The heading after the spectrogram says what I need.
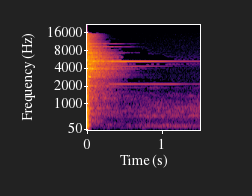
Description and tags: Sword Clash (9)
This sound was recorded with an iPod touch (5th gen)
The sound you hear is actually just a couple of large kitchen spatulas clashing together
clash, clashing, metallic, clang, stainless, slash, clanging, knife, ting, ding, struck, swords, clank, ping, sword, Ipod, strike, slashing, hit, steel, ringing, metal, ring, impact, metal-on-metal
